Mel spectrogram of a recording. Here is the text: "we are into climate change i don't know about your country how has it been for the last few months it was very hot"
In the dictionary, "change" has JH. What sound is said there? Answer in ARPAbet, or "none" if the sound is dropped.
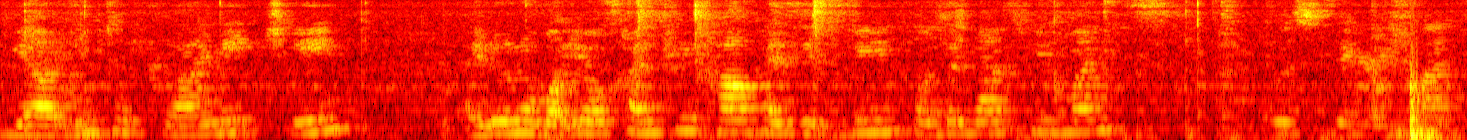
none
